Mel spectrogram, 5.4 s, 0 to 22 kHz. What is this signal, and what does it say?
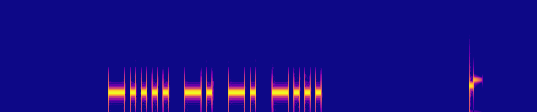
Morse code, heard as a keyed tone, about 22 wpm, 700 Hz. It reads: 6NNB
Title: All Cut Numbers - 4-Digit 22wpm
